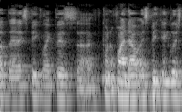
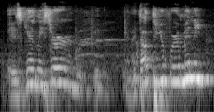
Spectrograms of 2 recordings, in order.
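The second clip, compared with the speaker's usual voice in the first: much higher, meek politeness; timid new hire; 11 semitones higher than usual. Retold or imitated. New hire Jose approaches his boss, high meek voice. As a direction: ask like a nervous young coworker. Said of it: "He was like".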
